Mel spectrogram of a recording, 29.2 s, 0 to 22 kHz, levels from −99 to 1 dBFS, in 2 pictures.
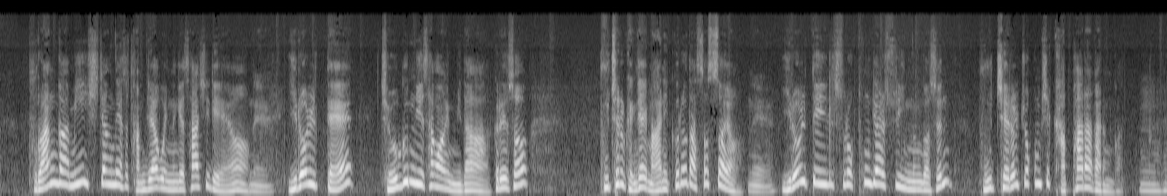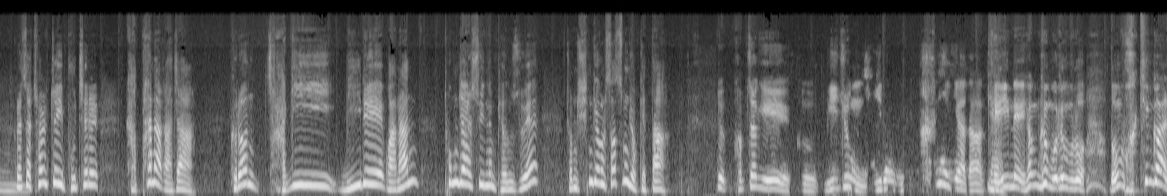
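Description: A speech recording. Comfort noise in place of the background appears at 0.21–0.35, 7.09–7.49, 17.37–17.45 and 23.31–23.53 s, where the pause turns into steady, featureless hiss about 1–2 dB quieter, likely from Opus DTX. Speech suppressed in double talk hits at 24.53–24.90 s (dipping roughly 10 dB) and 25.44–26.70 s (roughly 20 dB), likely as the echo canceller ducks the talker while the far end speaks. The other side's voice leaking through surfaces at 25.37–25.50 and 26.33–26.49 s, faint scraps about 20 and 15 dB under the talker, likely from residual loudspeaker echo. The room noise sits about 40 dB below the speech.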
